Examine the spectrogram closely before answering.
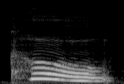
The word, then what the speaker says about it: comb: ba right bomb bomb the next word is comb comb cook please remember and we do not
